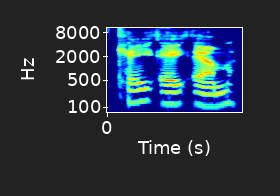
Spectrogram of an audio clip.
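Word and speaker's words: kamtschaticum: Well, I'm just going to spell it for anybody that's interested. Camstacheticum variegatum. It's Kamschaticum.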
